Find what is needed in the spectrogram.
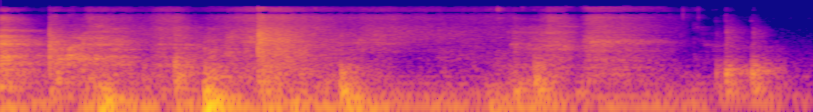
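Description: Irregular thumps and rustling picked up by a clip-on microphone on a man's shirt as he comes up off the floor after a set of push-ups. The strongest thump is about one and a half seconds in, and the last few thumps are fainter.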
